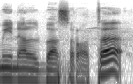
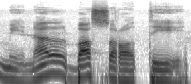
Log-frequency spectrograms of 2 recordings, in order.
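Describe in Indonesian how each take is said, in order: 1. Kata terakhir diakhiri dengan vokal a. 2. Kata terakhir diakhiri dengan vokal i. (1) "Tidak boleh minal basrota" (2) "tapi minal basroti. Kenapa kasroh?"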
